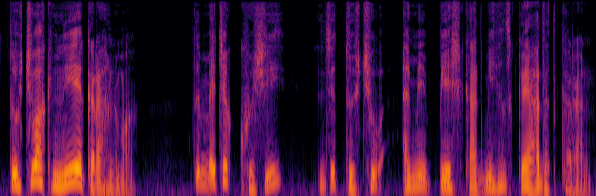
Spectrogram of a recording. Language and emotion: Kashmiri, happy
